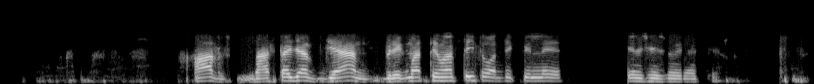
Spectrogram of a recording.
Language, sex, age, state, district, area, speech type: Bengali, male, 18-30, West Bengal, Birbhum, urban, conversation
